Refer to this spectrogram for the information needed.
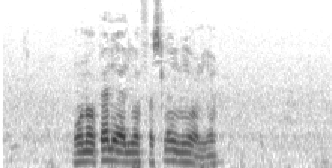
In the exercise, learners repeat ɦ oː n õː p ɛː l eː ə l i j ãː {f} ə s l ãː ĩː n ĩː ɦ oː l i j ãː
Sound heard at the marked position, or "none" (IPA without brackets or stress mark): f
